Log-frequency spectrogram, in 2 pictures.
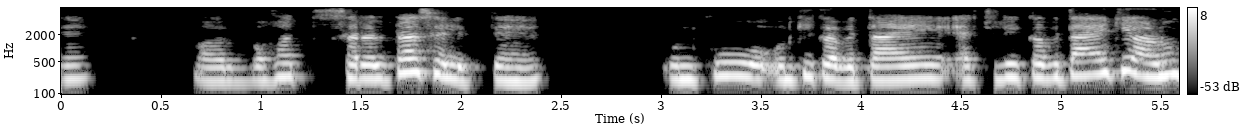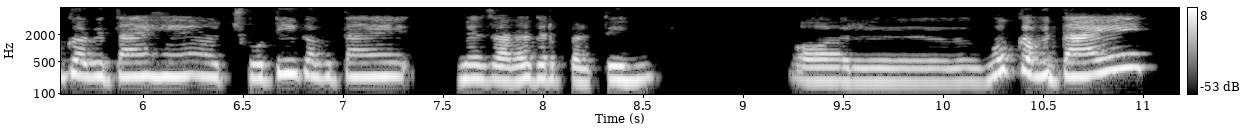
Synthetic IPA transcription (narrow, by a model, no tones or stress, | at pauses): ɛ̃ | ɔːɾbɐɦʊt̪sɐɾəlt̪aselɪk̚t̪eɦɛ̃ | ʊnkoʊ̰nkikɐʋɪt̪aːẽɛ̰ːk̚t͡ʃuəlikɐʋɪt̪aːẽkiaːɽ̃ũkɐʋɪt̪aːẽɦɛ̃ɔːɾt͡ʃʰoːʈikɐʋɪt̪aːẽ | mɛ̃zjaːd̪at̪ɐɾpɐɽt̪iɦũː | ɔːɾʋokɐʋɪt̪aːẽ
